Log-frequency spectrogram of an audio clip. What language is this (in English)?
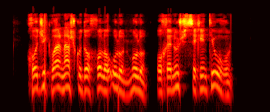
Laz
